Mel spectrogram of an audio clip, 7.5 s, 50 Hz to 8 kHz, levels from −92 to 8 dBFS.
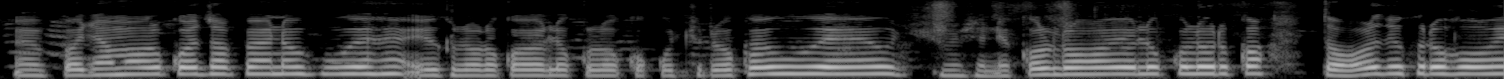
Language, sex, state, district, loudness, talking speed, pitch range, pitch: Hindi, male, Maharashtra, Chandrapur, -29 LUFS, 225 wpm, 205-255 Hz, 250 Hz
